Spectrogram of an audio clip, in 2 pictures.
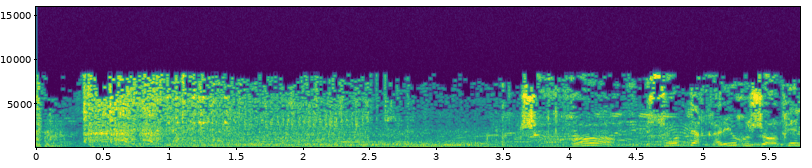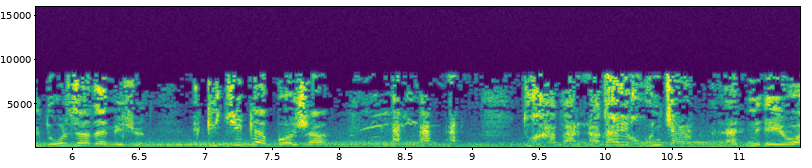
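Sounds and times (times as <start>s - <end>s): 
car engine as the fully loaded vehicle sets off: 0.0s - 11.4s
speech: 4.7s - 11.4s
laughter: 8.1s - 11.1s.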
